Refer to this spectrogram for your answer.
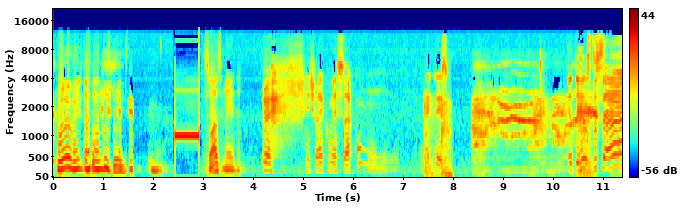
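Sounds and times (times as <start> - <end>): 
speech: 0.1 - 1.7, 3.1 - 6.8, 7.4 - 8.8, 10.3 - 11.3
dog whining and howling: 8.4 - 10.9.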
